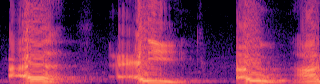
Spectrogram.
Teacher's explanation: Huruf ain, makhraj dia di tengah. Mesti kena tekel suara kita ke tengah kerongkong.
